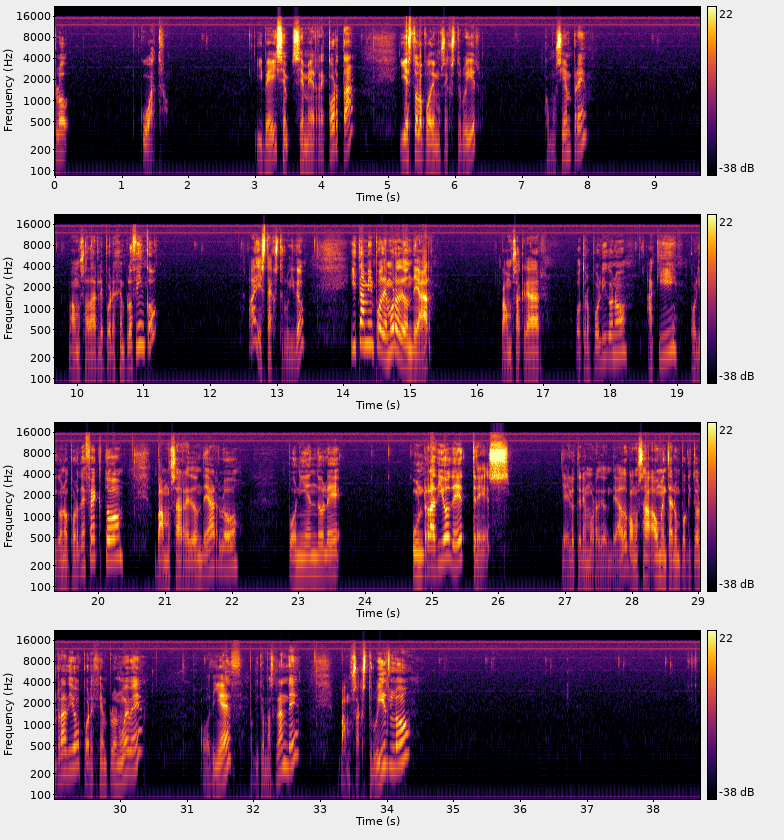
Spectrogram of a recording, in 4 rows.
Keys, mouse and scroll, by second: 1.2 4, 2.3 click, 4.7 click, 5.4 click, 6.3 click, 7.7 click, 9.0 click, 9.8 click, 11.2 scroll up 2, 11.8 click, 12.6 click, 13.0-14.0 middle drag, 14.7 click, 15.2 click, 16.9 click, 18.4 click, 20.2 click, 21.8 click, 23.6 click, 24.1 scroll up 1, 24.7 scroll up 1, 25.4 click, 28.0-28.6 drag, 28.9 click, 29.4 scroll up 2, 30.3 click, 31.4 click, 32.4 click, 34.0 click, 34.8 click, 35.6 click, 36.4 click, 37.6 click, 38.2 click.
